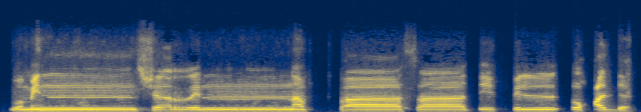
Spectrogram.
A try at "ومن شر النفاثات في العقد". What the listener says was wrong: ఇక్కడ కొంచెం ఎక్కువ దీర్ఘం తీశారు, త్వరగా కలపాలి. ومن شر النفاثات في العقد في العقد.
